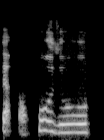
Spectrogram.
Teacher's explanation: خواہ ہمیشہ موٹا پڑھا جائے گا کیونکہ خصہ دقتن کے جو 7 موٹے حروف ہیں خواہ اس میں شامل ہے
